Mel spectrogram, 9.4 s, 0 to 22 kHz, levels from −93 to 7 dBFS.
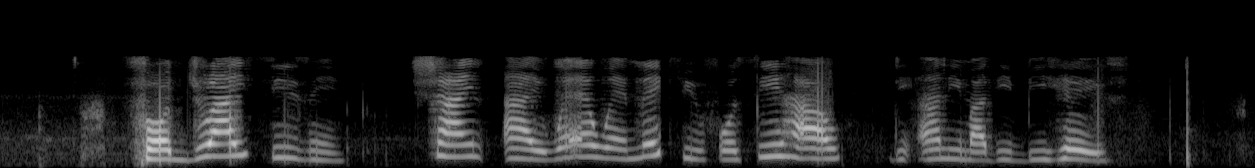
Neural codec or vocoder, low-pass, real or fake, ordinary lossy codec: none; 5.4 kHz; real; AAC, 24 kbps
